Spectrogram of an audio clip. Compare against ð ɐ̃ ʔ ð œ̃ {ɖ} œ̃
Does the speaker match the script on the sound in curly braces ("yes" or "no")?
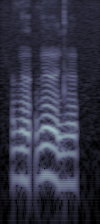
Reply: no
